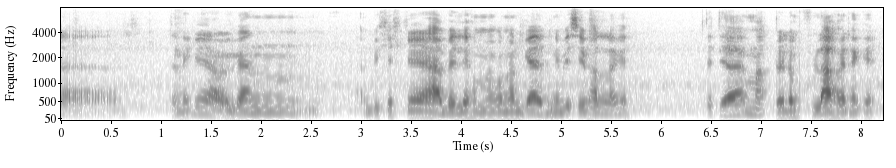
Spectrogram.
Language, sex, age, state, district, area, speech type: Assamese, male, 18-30, Assam, Lakhimpur, rural, spontaneous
